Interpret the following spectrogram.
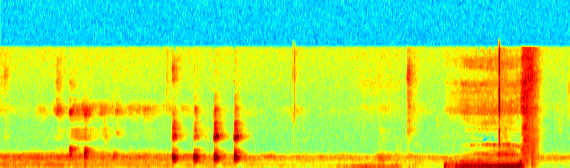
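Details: Seol, a female puppy watching a friend on TV whom she misses, indoors in a small room: a few soft taps, then a drawn-out nasal whimper holding steady for under a second before breaking off, with faint room hum beneath.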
